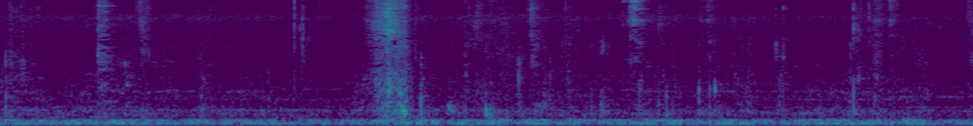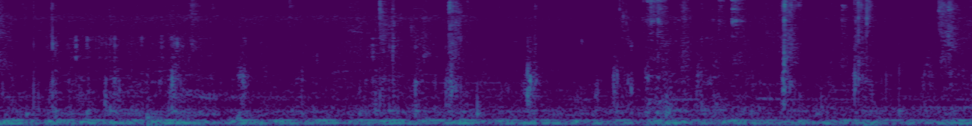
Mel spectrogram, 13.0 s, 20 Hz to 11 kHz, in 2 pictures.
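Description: A person eating rice and egg by hand, with chewing, biting and wet mouth sounds and fingers working rice on a plate, as a run of short clicks, the loudest about 2.5 and 4 seconds in. A steady low hum sits underneath.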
